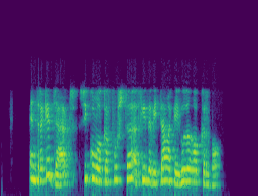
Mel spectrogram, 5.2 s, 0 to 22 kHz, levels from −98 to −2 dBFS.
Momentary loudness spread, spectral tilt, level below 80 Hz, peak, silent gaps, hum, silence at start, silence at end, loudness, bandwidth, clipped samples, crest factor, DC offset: 9 LU; -4.5 dB/octave; -56 dBFS; -2 dBFS; none; none; 0.6 s; 0.75 s; -15 LUFS; 4.2 kHz; under 0.1%; 14 dB; under 0.1%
